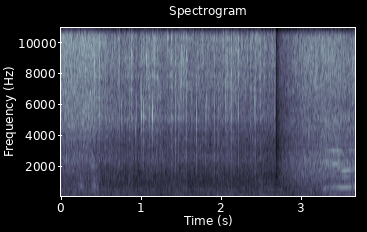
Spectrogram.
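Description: Mushrooms frying in a pan over a van stove, giving a loud, continuous sizzle with soft stirring rustles throughout, and no voices.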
